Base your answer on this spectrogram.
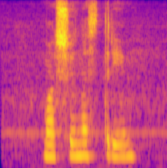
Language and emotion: Russian, neutral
